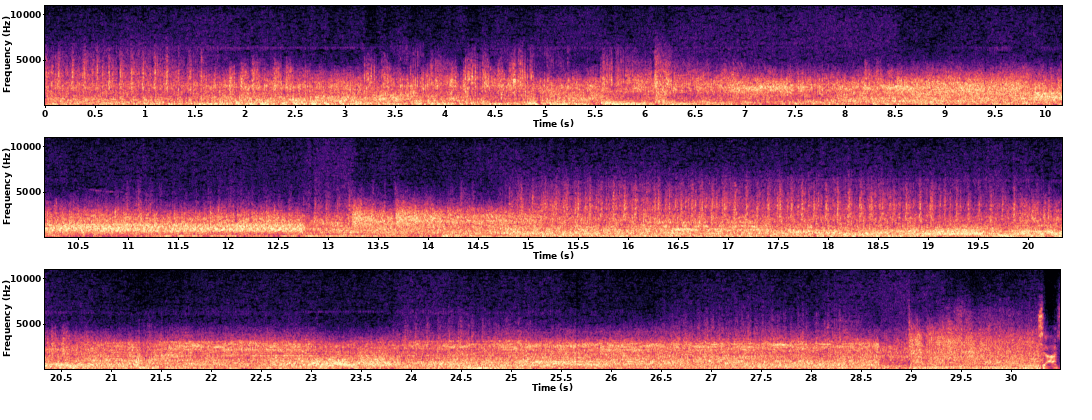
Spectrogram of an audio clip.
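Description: Dense, continuous anti-aircraft gunfire from a warship under air attack: rapid machine-gun fire mixed with heavier gun reports, unbroken throughout.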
